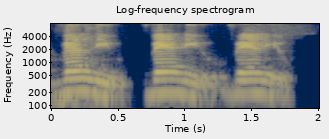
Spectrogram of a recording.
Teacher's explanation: dấu nhấn ngầm rơi vào vần đầu tiên, âm v đẩy hai răng cửa chạm môi dưới nè.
